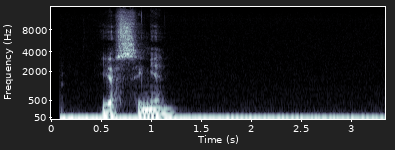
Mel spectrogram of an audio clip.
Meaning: definite singular of jøssing
- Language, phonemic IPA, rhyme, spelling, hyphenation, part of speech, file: Norwegian Bokmål, /ˈjœsːɪŋn̩/, -ɪŋn̩, jøssingen, jøss‧ing‧en, noun, Nb-jøssingen.ogg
